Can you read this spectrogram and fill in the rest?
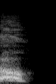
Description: MONSTER_Deep_Hurt_Subtle_mono.wav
